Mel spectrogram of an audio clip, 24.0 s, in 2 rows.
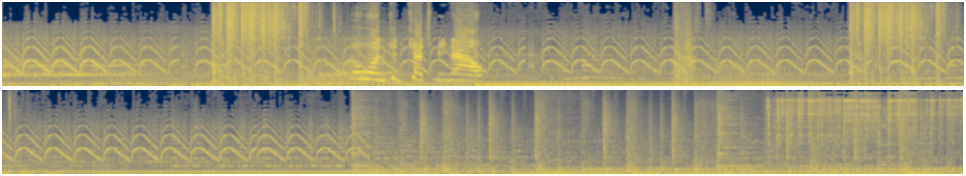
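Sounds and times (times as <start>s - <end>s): police siren yelping: 0.0s - 16.6s.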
